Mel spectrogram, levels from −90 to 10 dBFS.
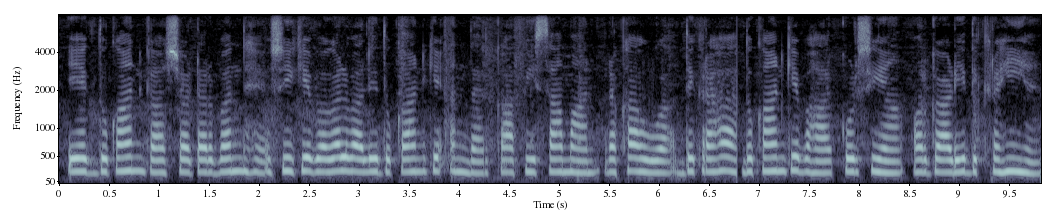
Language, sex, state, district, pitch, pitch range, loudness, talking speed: Hindi, female, Chhattisgarh, Korba, 225 Hz, 220-230 Hz, -21 LUFS, 175 wpm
